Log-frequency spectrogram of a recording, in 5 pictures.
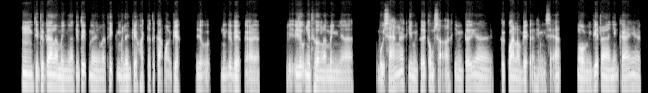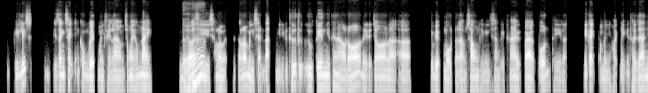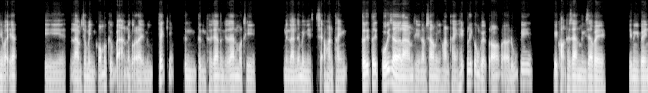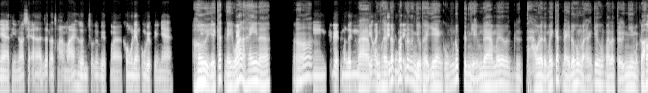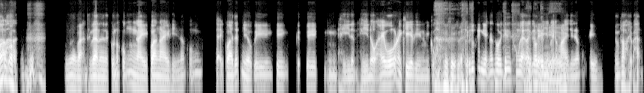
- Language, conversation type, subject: Vietnamese, podcast, Bạn làm sao để giữ cân bằng giữa công việc và đời sống cá nhân?
- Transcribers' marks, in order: laughing while speaking: "Ờ"; laughing while speaking: "mà có"; laugh; laughing while speaking: "Ừ, đấy"; laugh; laughing while speaking: "Đúng rồi bạn"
